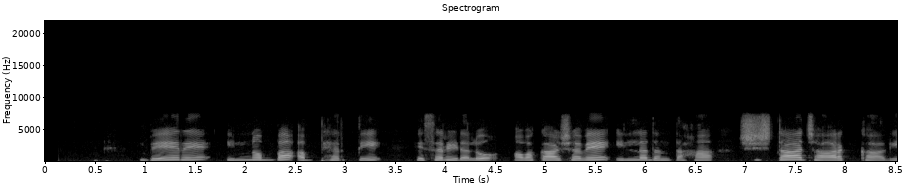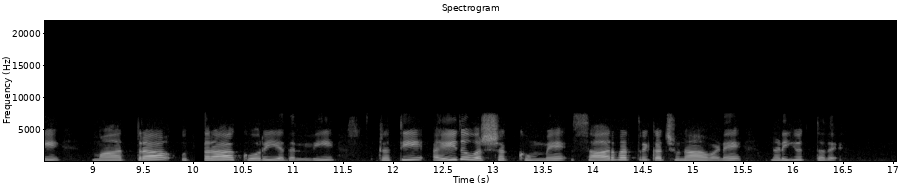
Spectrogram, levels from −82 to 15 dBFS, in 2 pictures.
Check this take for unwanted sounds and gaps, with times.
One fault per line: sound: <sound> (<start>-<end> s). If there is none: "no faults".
sound: dropout (10.0-10.1 s)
